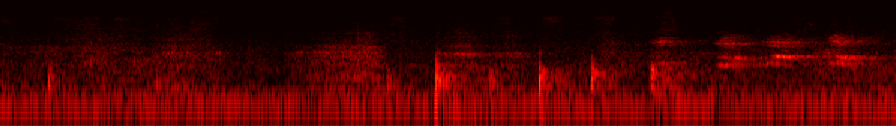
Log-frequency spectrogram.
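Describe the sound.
Writing on a board: a series of scratchy strokes with a few sharp taps clustered in the middle, over a low steady hum, fairly faint overall.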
